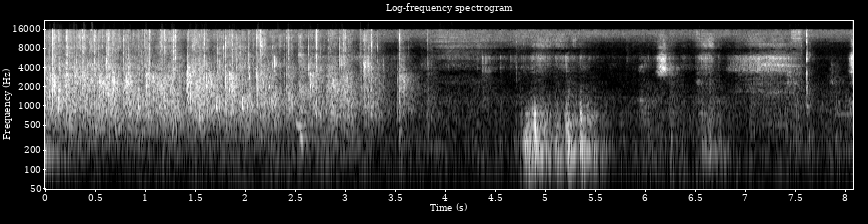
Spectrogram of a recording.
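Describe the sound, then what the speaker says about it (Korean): Applause from a crowd at a church rally rises and fades over several seconds, a steady wash of clapping with a louder swell near the middle. "박수로 모시겠습니다."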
